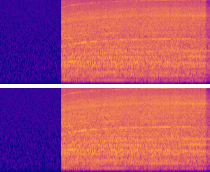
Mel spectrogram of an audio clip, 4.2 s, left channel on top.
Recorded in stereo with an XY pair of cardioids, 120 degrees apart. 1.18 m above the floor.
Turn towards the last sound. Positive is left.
turn(degrees=-5)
